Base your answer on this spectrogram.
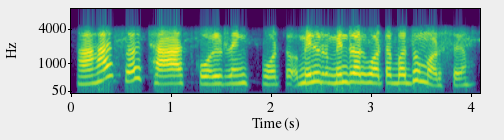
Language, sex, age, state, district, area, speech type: Gujarati, female, 30-45, Gujarat, Rajkot, rural, conversation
